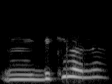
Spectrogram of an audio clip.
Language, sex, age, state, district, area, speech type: Dogri, female, 18-30, Jammu and Kashmir, Udhampur, rural, conversation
